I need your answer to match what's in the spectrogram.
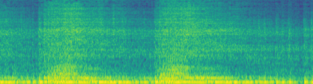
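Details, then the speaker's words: Single-cylinder motorcycle revving unevenly with a rough dragging clatter under the exhaust, rising and falling with throttle; attributed to the camshaft, with starter bendix rollers or bearing also named as a possible source. "tenemos una moto aquí en el taller que presenta un ruido extraño un ruido de arrastre vamos a ver qué es lo que pasó"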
